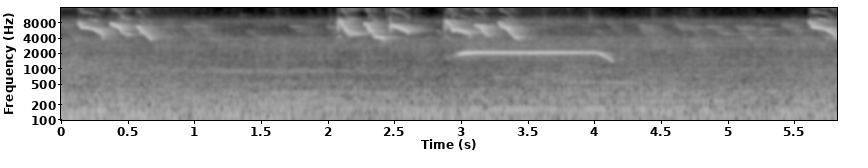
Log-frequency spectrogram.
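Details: Old mountain white-eye of Merapi, said to be an endemic, rare local bird, singing eagerly: clusters of very high, sharp, falling chirps repeated every couple of seconds, interrupted once by a long, level, lower whistle.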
